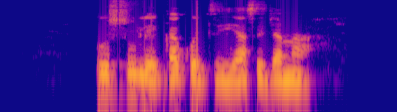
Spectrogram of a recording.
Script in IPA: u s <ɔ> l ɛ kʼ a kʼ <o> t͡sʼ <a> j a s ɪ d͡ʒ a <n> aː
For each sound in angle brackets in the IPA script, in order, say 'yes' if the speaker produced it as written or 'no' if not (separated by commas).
no, yes, no, yes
